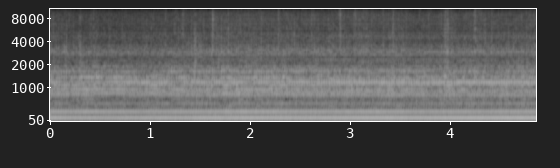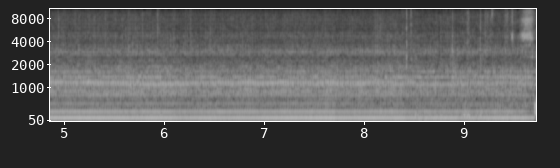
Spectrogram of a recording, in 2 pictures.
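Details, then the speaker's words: 1946 Hallicrafters S38 early-model radio being powered up for repair: a constant low buzzy hum holds unchanged before the set reaches full power; abnormal hum, cause not identified. "Oh, that sound. We're not even powered up all the way."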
